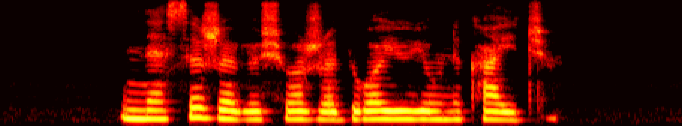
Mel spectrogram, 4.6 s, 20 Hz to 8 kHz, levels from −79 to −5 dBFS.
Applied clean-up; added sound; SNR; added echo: none; none; none; none.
